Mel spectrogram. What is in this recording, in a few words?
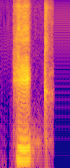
"hick", Indian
